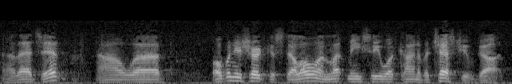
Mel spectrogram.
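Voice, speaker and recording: An actor playing a gruff, bossy navy examiner with brusque delivery in a 1940s radio comedy. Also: male voice, medium pitch, animated, normal speed, pushed and bright. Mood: businesslike. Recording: noisy old 1940s radio broadcast.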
